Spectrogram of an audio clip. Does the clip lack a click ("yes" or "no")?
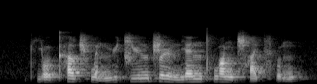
yes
